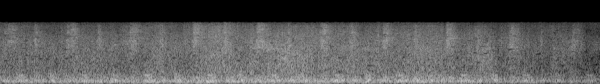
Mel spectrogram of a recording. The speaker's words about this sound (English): With every throb of the engines, we sprang forward like a living thing.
